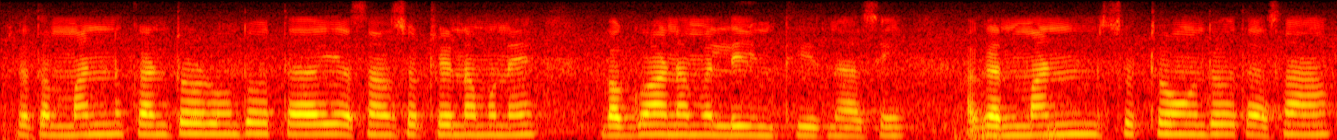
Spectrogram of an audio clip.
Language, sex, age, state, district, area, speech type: Sindhi, female, 45-60, Gujarat, Kutch, rural, spontaneous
